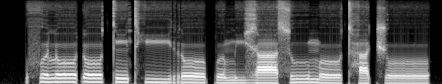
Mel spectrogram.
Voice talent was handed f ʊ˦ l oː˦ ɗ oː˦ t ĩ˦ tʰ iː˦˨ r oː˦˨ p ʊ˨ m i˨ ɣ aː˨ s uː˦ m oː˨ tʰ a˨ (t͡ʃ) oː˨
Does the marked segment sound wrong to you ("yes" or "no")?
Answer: no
